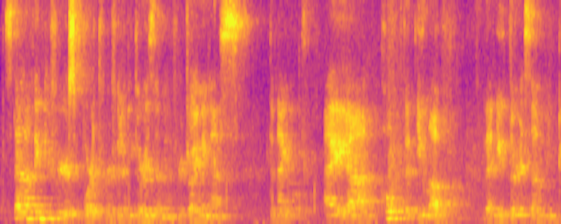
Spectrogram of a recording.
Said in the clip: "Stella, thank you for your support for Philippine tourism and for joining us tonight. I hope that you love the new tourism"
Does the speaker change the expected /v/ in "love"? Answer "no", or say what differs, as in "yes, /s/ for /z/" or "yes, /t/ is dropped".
no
